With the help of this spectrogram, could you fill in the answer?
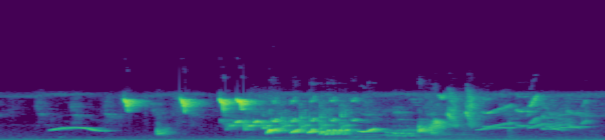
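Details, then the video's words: Breeding-stimulation song of a caged white-rumped shama: a single low whistle, sharp high chips, then a rapid rattling series of stepped notes followed by sweeping whistles. "Pancingan ampuh murai kawin ||Terapi burung murai susah birahi dan kawin."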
